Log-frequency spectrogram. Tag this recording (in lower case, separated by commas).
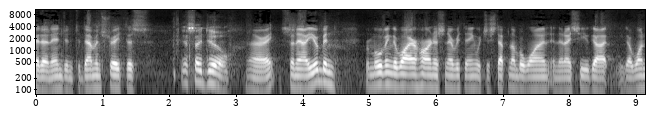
speech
